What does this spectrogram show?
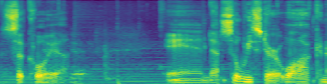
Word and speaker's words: Sequoia: are am I saying it right so yeah Sequoia Sequoia and so we start walking around and and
